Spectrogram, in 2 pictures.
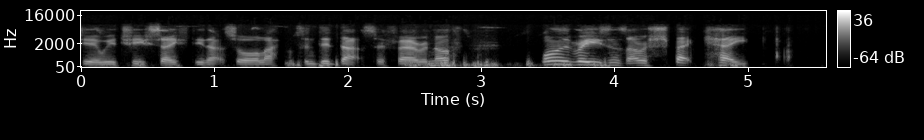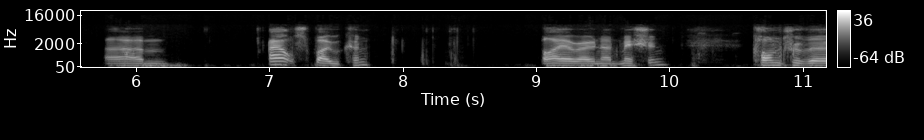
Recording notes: Dog Walk Special 11. A dog walk special.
